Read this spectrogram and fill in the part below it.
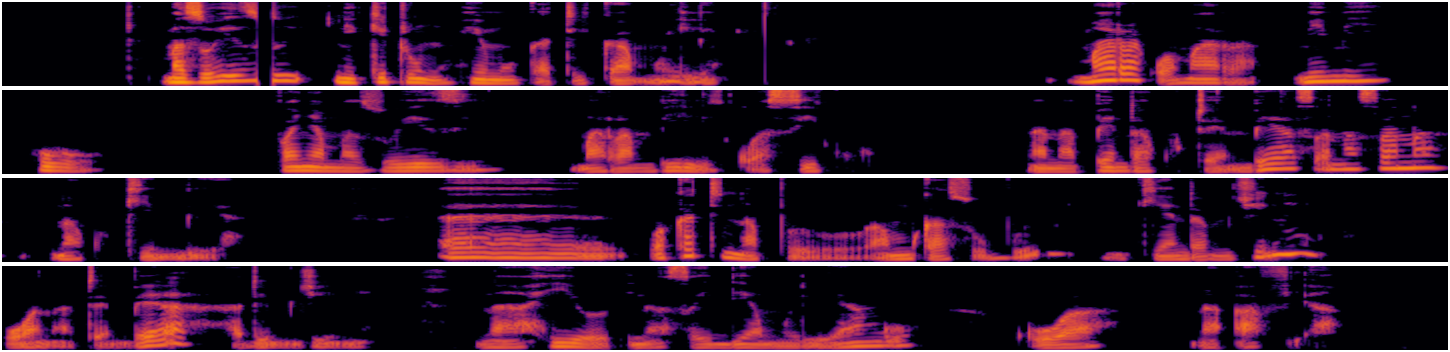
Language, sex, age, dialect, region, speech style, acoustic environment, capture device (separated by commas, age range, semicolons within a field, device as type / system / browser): Swahili, male, 25-34, Kenya - Nairobi Sheng-influenced, Kenya, focused; relaxed; excited, silence, mobile / Linux / Chrome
